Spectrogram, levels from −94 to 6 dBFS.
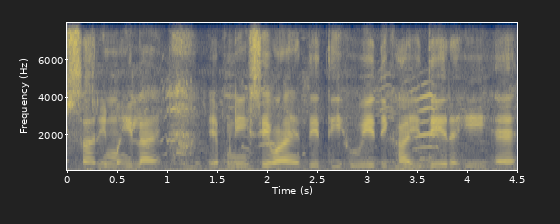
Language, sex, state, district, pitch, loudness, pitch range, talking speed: Hindi, male, Chhattisgarh, Raipur, 125 Hz, -17 LUFS, 125-130 Hz, 135 wpm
